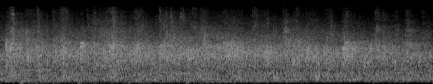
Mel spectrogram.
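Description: Audience applauding and laughing.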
